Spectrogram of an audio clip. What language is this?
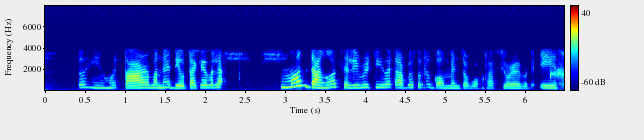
Assamese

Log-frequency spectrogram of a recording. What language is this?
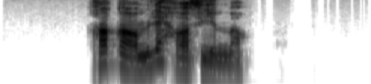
Kabyle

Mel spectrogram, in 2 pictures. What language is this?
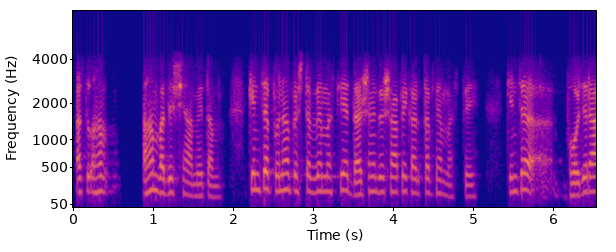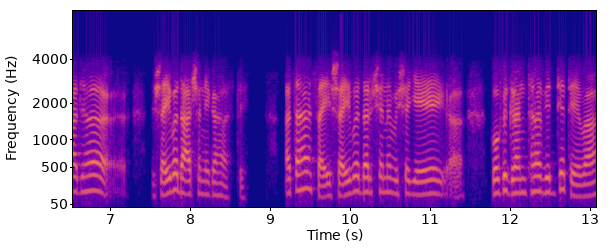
Sanskrit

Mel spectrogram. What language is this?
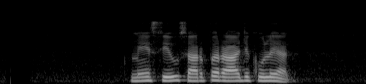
Sinhala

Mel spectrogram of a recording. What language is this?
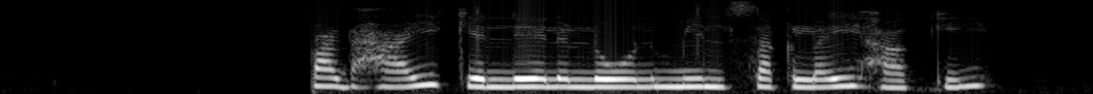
Magahi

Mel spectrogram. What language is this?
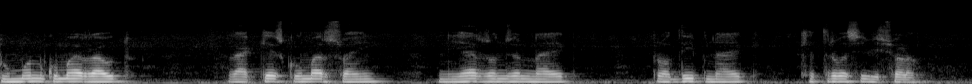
Odia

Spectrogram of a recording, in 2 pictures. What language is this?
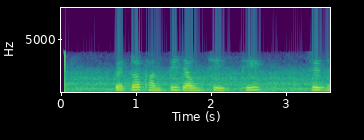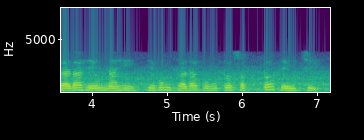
Odia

